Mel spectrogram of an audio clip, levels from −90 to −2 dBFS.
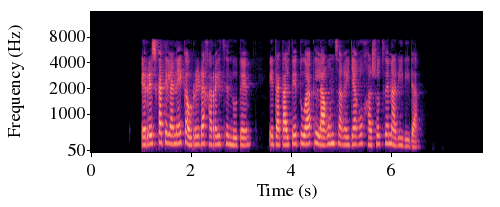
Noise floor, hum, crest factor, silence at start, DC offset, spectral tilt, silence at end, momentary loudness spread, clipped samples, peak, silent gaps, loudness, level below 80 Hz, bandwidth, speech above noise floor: -88 dBFS; none; 20 dB; 1 s; under 0.1%; -4 dB/octave; 1.25 s; 8 LU; under 0.1%; -2 dBFS; none; -21 LUFS; -72 dBFS; 8 kHz; 67 dB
